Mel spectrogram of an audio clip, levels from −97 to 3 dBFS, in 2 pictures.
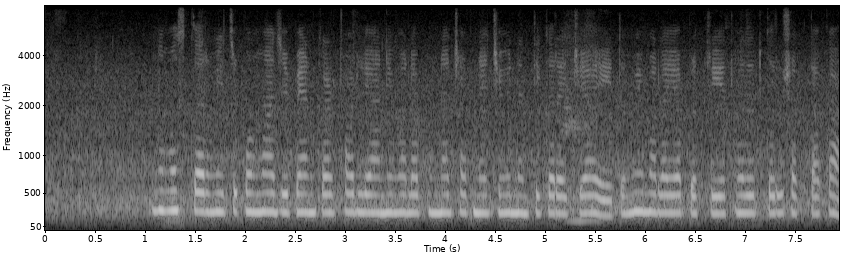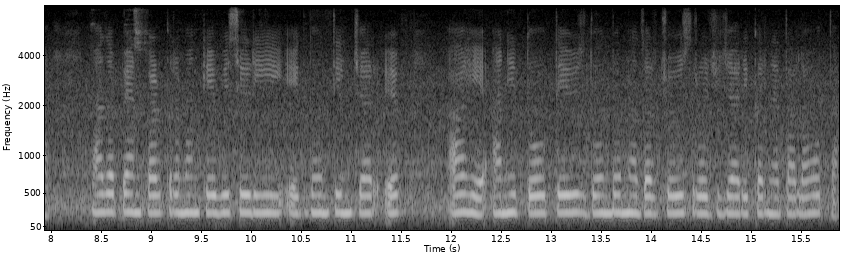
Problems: constant background noise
